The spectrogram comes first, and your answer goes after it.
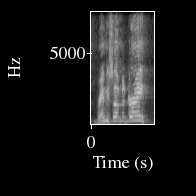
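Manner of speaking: mock king shouting for help from the ground; calling out. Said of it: "Oh, you would imagine he'd been".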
